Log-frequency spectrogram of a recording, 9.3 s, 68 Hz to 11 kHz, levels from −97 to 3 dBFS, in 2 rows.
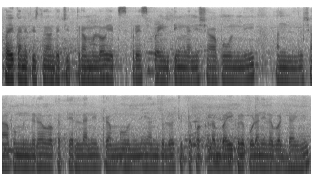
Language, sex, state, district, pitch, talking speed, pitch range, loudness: Telugu, male, Andhra Pradesh, Sri Satya Sai, 105 Hz, 135 wpm, 105-110 Hz, -19 LUFS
